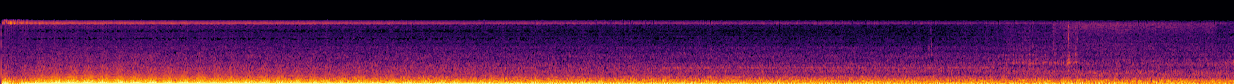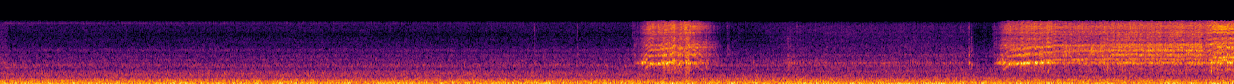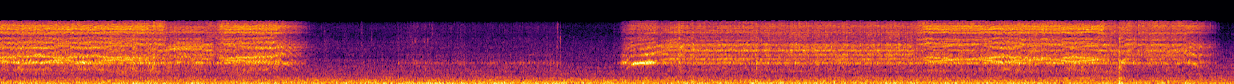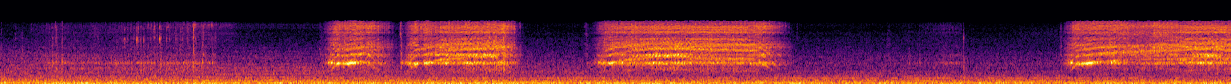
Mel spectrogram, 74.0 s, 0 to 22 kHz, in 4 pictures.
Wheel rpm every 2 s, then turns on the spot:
0, 0, 0, 0, 0, 0, 0, 20, 0, 0, 0, 0, 0, 0, 60, 20, 40, 160, 160, 160, 100, 10, 20, 110, 160, 160, 160, 80, 20, 10, 60, 80, 100, 80, 0, 20, 150.
14-16 30-32 42-46 56-60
